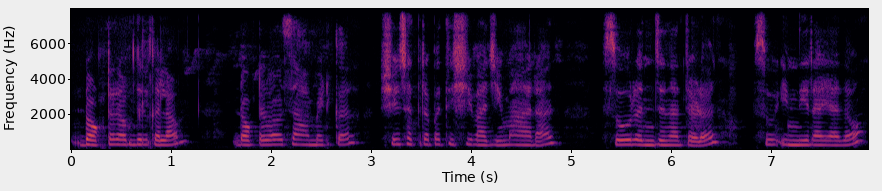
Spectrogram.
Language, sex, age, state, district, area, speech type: Marathi, female, 18-30, Maharashtra, Wardha, rural, spontaneous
